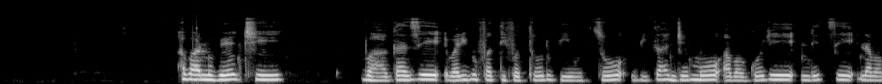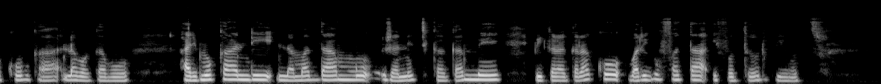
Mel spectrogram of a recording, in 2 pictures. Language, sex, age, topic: Kinyarwanda, female, 25-35, health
